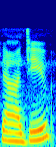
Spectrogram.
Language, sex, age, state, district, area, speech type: Malayalam, female, 30-45, Kerala, Palakkad, rural, spontaneous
